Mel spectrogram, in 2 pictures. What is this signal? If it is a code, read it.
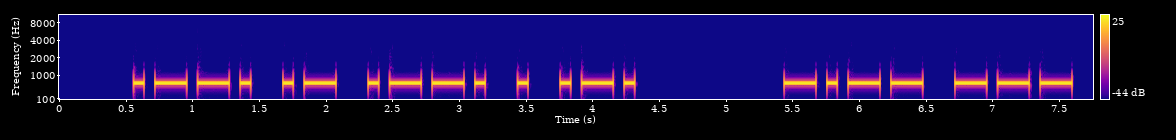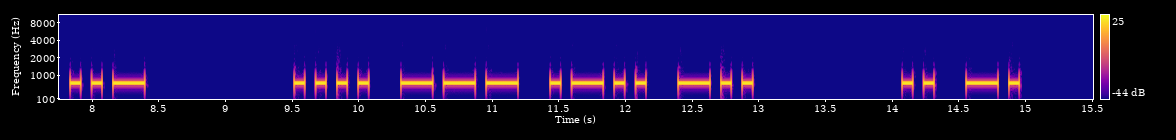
Morse code, heard as a keyed tone, about 16 wpm, 700 Hz. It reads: PAPER YOU HOLD IN
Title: 2x Word-Spacing - Sentences from Top 400 Words - 15wpm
